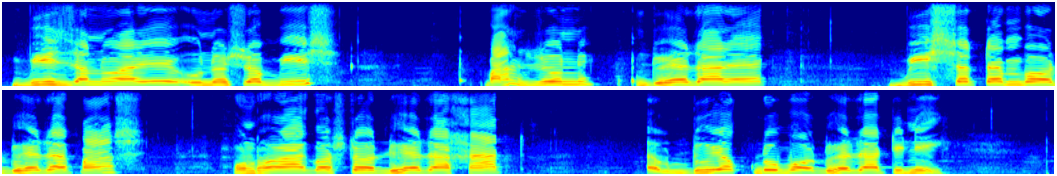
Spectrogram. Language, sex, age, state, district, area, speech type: Assamese, female, 60+, Assam, Biswanath, rural, spontaneous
